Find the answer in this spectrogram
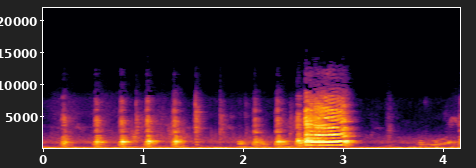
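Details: Hens in a cozy homestead coop, relaxing, giving a series of short, clipped clucks about every quarter second, then one louder harsh drawn-out squawk with a steady tone, over low background rumble.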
